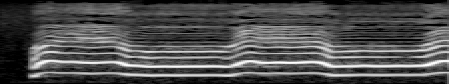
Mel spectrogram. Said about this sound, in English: Oh no! We had an old VW truck with an old car alarm that malfunctioned at the most inopportune moments. And this was definitely an inopportune moment.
